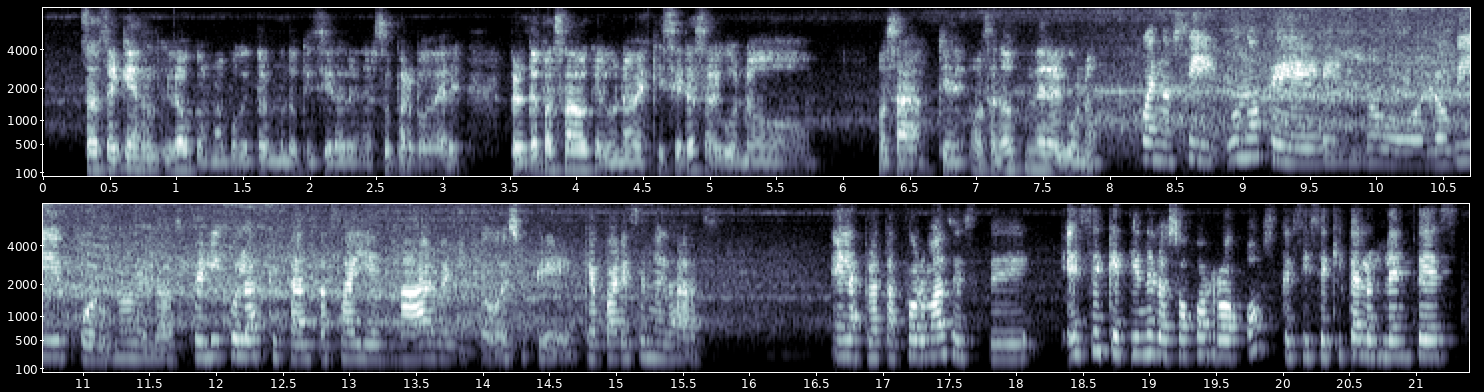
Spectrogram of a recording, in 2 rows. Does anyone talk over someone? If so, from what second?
none

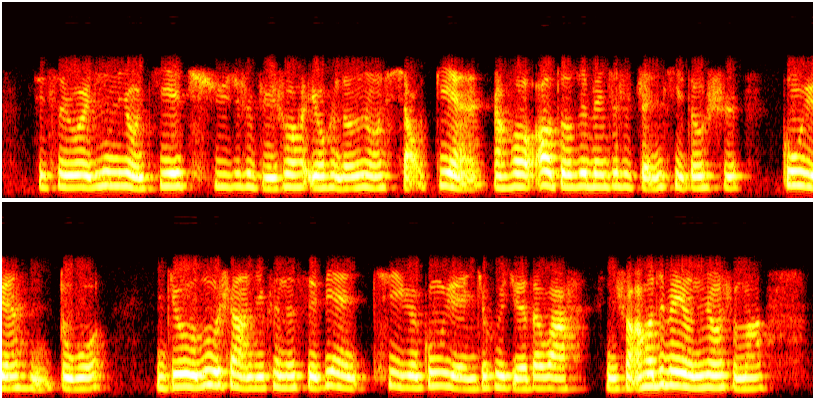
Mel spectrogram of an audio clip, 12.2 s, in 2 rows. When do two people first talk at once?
none

